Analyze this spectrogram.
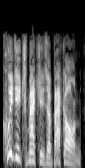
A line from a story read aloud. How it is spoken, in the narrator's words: roared Wood excitedly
